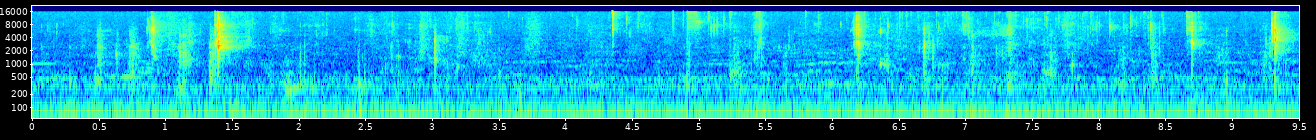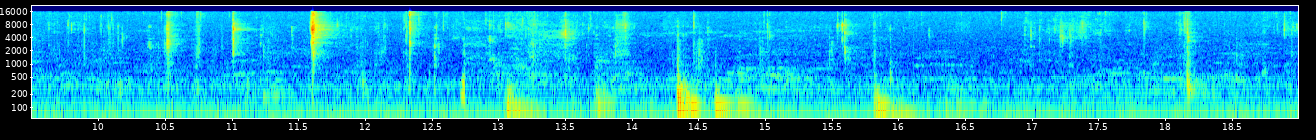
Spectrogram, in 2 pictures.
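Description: Close-up eating sounds: a person chewing and biting mouthfuls of rice, curry and meat eaten by hand, with frequent short wet clicks and smacks. A few soft low thumps come about two thirds of the way through.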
